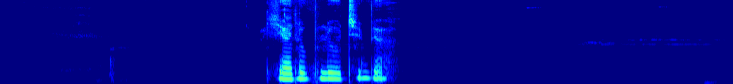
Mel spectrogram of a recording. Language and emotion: Russian, sad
